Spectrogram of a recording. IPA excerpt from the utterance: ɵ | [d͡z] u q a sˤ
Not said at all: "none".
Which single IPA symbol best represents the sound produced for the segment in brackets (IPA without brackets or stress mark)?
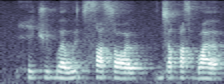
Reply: d͡z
